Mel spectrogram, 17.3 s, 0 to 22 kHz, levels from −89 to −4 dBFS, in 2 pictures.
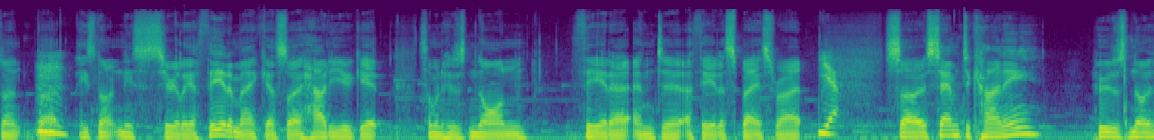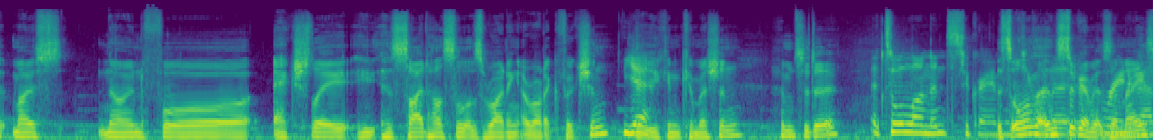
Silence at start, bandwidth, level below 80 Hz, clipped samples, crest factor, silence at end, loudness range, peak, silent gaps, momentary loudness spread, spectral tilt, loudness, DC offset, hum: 0 s; 16 kHz; -38 dBFS; under 0.1%; 16 dB; 0 s; 1 LU; 0 dBFS; none; 6 LU; -5.5 dB/octave; -17 LUFS; under 0.1%; none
